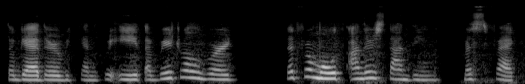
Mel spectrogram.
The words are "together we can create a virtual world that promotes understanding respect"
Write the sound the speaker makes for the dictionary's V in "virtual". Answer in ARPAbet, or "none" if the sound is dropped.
B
